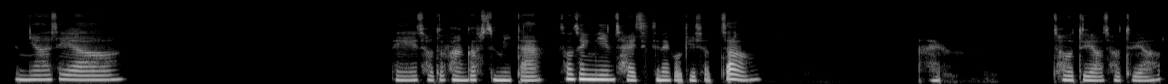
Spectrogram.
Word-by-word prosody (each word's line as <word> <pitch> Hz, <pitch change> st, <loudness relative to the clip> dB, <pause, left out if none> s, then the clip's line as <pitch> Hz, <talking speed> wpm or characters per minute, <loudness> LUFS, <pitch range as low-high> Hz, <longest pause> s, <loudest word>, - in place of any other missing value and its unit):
안녕하세요. 215 Hz, 0 st, -1 dB, 2.7 s
네. 195 Hz, -1 st, -2 dB
저도 205 Hz, -1 st, -5 dB
반갑습니다. 195 Hz, -1 st, 0 dB
선생님 230 Hz, -2 st, +6 dB
잘 200 Hz, -3 st, 0 dB
지 -, -, -11 dB
지내고 195 Hz, -2 st, +1 dB
계셨죠? 210 Hz, +3 st, +1 dB, 1.6 s
아휴. -, -, -6 dB, 1.1 s
저도요, 195 Hz, -3 st, -1 dB
저도요. 185 Hz, 0 st, -5 dB
205 Hz, 165 characters per minute, -24 LUFS, 195-220 Hz, 2.7 s, 선생님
